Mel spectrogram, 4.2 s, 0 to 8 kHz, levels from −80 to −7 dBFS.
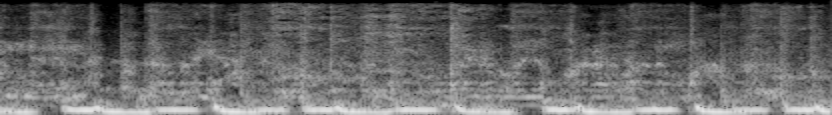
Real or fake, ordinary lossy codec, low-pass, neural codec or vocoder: fake; Opus, 32 kbps; 7.2 kHz; codec, 16 kHz, 4 kbps, FreqCodec, larger model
